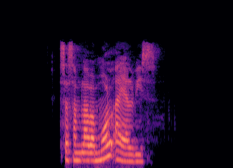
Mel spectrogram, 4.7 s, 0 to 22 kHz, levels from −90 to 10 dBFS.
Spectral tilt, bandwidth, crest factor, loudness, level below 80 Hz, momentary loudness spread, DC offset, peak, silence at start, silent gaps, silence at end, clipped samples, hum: -5 dB/octave; 8.2 kHz; 18 dB; -16 LUFS; -64 dBFS; 15 LU; under 0.1%; -2 dBFS; 1.2 s; none; 1.6 s; under 0.1%; none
